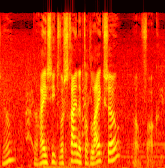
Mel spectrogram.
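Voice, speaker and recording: Young Dutch-accented male streamer, fairly high, lively pitch, low mutters broken by sudden curses. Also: moderate pace, a little hiss or hum. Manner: mutters to himself, swears often at sudden scares. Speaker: gamer streaming a playthrough. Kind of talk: live gameplay commentary. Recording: game music playing underneath.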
